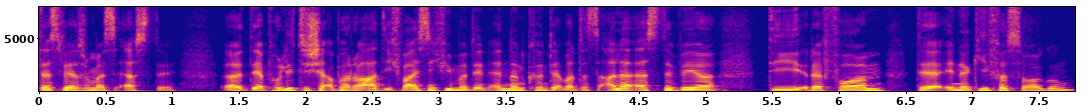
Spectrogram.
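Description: In a normal speaking voice, someone talks at a fairly quick pace with ordinary pitch variation on a very clean recording with a silent background. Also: man, fairly high pitch for a man. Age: 50s. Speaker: video interviewer and presenter. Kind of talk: interview conversation.

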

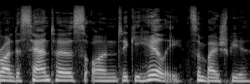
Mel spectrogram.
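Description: With an English accent, a woman talks at a moderate pace and medium pitch, the sound dry and close with no echo. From US, New York State. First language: English (speaking German). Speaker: podcast host and interviewer. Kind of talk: political analysis chat. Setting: studio.

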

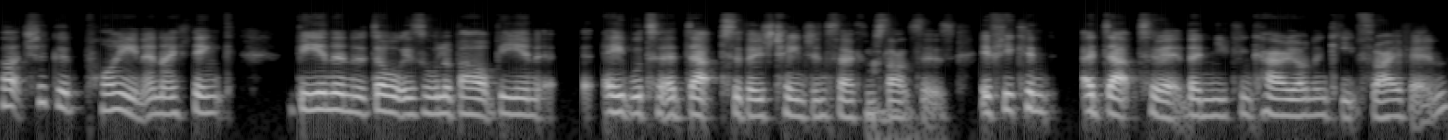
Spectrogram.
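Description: In an ordinary speaking voice, a woman with a fairly low pitch talks at a moderate pace with fairly even intonation over a quiet background. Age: 20s. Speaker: podcast co-host. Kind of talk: casual chat.

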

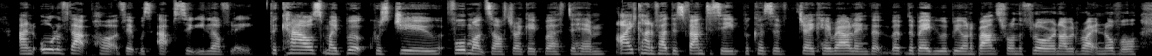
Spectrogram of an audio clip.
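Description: A woman's plain, everyday voice at medium pitch, with fairly even intonation and a quiet background. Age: 40s. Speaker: author and former TV documentary presenter. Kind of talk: interview conversation. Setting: remote call from home.

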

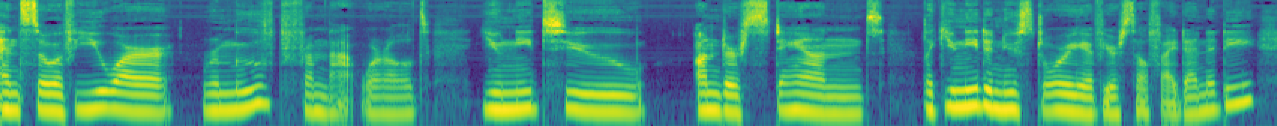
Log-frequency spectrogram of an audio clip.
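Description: With an American accent, a woman speaks in a plain, everyday voice, fairly low in pitch, at a fairly slow pace with fairly even intonation. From US Midwest, Chicago. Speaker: documentary filmmaker. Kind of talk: interview.

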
